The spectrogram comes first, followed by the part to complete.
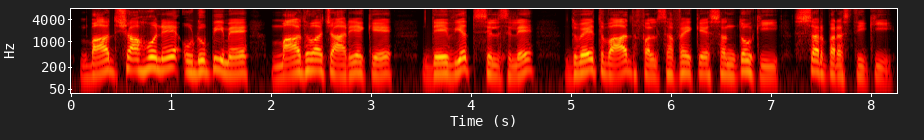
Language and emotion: Urdu, neutral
